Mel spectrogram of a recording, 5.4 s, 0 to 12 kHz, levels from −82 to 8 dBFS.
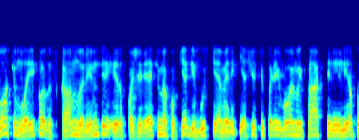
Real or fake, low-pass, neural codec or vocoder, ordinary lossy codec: fake; 7.2 kHz; codec, 16 kHz, 4 kbps, X-Codec, HuBERT features, trained on balanced general audio; MP3, 48 kbps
